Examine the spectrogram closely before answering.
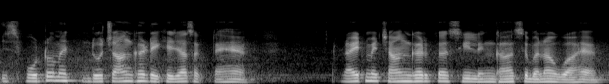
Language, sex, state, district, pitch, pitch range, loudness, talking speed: Hindi, male, Arunachal Pradesh, Lower Dibang Valley, 140 Hz, 125-150 Hz, -18 LUFS, 165 wpm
